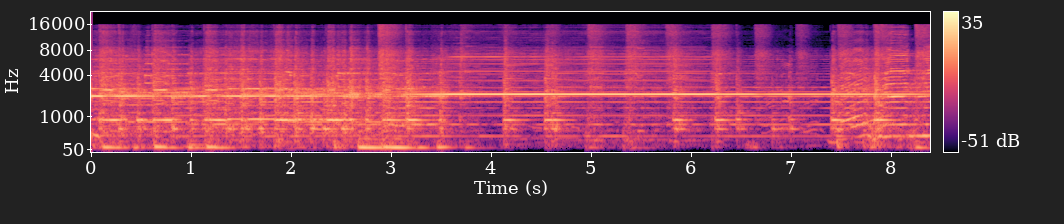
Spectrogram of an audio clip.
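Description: Live band music with a harmonium holding long, steady notes over a rhythmic beat on the drums.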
